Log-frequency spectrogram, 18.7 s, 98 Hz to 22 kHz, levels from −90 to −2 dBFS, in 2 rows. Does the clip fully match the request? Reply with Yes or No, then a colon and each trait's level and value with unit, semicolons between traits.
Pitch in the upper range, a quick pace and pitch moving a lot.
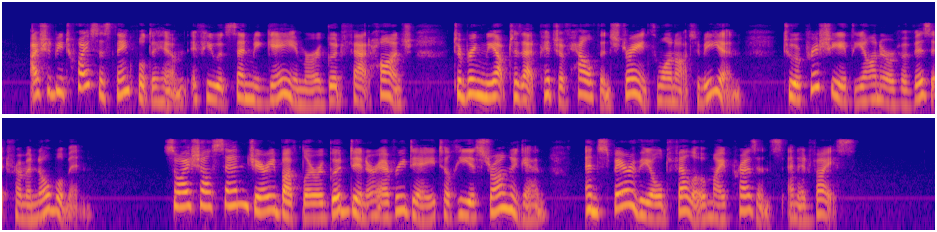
Yes: high, 220 Hz; fast, 230 wpm; wide, 6.0 semitones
